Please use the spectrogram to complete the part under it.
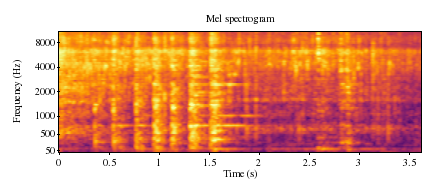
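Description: Onions tipped into hot oil with fennel seeds for a goat head curry, a loud close sizzle with repeated scraping stirs and crackling bursts, no voices.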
